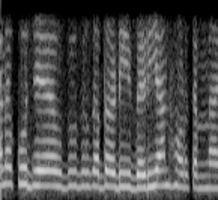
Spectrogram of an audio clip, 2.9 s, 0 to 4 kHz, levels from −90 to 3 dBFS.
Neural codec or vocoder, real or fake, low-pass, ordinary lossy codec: none; real; 3.6 kHz; AAC, 32 kbps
